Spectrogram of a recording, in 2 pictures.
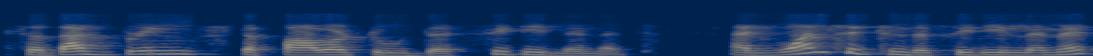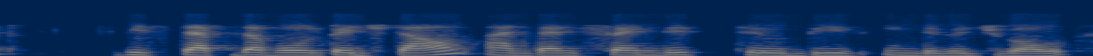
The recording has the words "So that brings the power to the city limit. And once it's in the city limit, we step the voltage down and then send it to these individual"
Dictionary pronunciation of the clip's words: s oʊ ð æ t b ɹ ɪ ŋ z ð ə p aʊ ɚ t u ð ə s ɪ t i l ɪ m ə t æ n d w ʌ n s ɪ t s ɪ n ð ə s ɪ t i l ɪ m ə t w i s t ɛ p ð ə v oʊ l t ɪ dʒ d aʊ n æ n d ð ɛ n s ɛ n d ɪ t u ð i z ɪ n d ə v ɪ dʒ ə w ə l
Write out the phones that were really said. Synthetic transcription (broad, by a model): s oʊ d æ t b ɹ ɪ ŋ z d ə p aʊ ɚ t u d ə s ɪ t i l ɪ m ə t æ n d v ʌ n s ɪ t s ɪ n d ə s ɪ t i l ɪ m ə t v i s t ɛ p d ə v oʊ l t ɪ dʒ d aʊ n æ n d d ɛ n s ɛ n d ɪ t u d i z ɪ n d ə v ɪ dʒ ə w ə l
